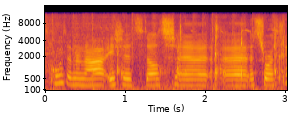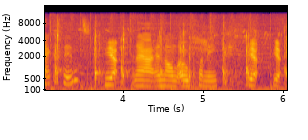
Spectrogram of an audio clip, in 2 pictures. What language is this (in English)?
Dutch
